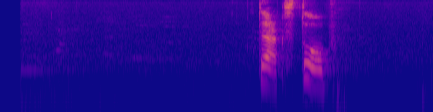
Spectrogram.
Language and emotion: Russian, angry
